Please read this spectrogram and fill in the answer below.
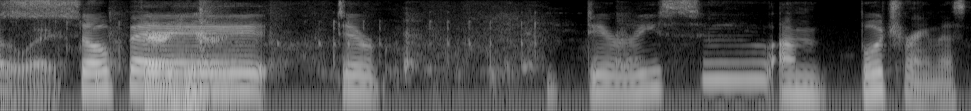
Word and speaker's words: Dirisu: Sope Dirisu. I'm butchering this name. I'm so No, sorry. you're right. Dirisu.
